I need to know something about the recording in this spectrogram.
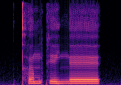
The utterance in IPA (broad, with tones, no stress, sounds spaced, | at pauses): kʰ ɐ˨˧ m k e˨ j ŋ ɛː˧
